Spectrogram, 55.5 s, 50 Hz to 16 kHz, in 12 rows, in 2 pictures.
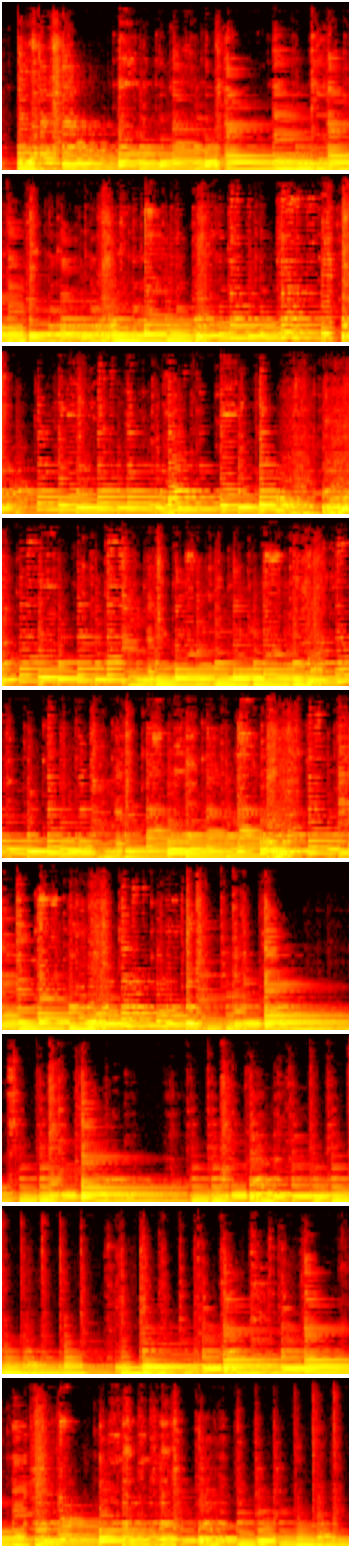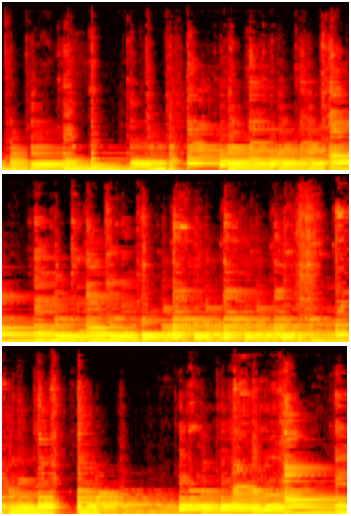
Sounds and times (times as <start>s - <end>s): Strum: 0.0s - 55.4s.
